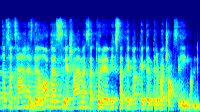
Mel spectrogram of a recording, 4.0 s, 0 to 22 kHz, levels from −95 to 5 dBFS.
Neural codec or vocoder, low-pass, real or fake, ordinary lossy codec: none; 10.8 kHz; real; Opus, 24 kbps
